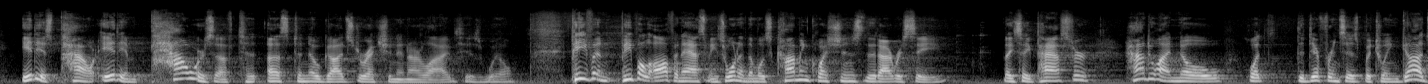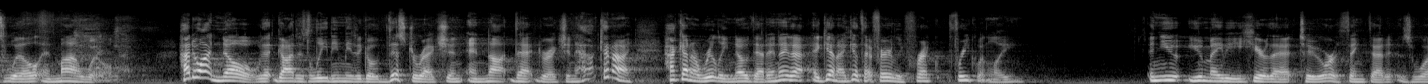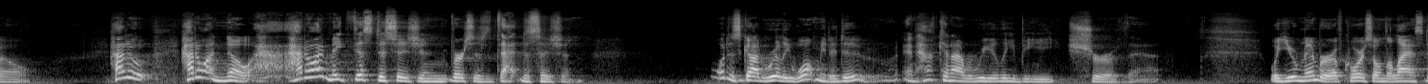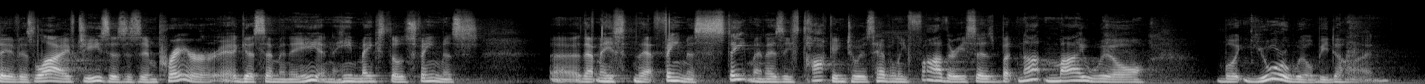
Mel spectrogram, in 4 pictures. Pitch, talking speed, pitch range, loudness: 140 Hz, 180 wpm, 120-170 Hz, -19 LUFS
